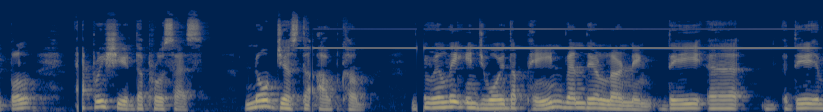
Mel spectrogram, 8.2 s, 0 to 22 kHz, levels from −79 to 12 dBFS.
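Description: At 0.78 s, just before "the process not", a corrupt frame muted drops out: the decoder rejected damaged compressed frames and the player substituted silence, leaving a flat-line gap on the waveform until 0.84 s. From 2.88 s, right after "the process not", a feedback whistle at 3.7 kHz sits roughly 15 dB under the speech through to the end. It shows on a spectrogram as a thin horizontal line and is likely a loudspeaker-to-microphone loop hovering at the edge of feedback. Further muted-frame holes follow at 3.09–3.14 s and 4.17–4.26 s, each a sharp-edged vertical blank across the spectrogram.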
